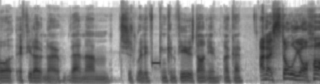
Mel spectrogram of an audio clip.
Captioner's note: beep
